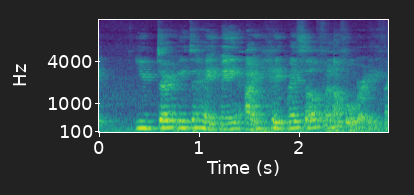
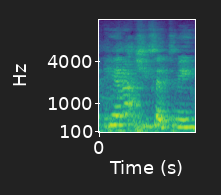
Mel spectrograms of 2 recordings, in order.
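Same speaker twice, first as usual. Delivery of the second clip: ordinary talk, nothing marked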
